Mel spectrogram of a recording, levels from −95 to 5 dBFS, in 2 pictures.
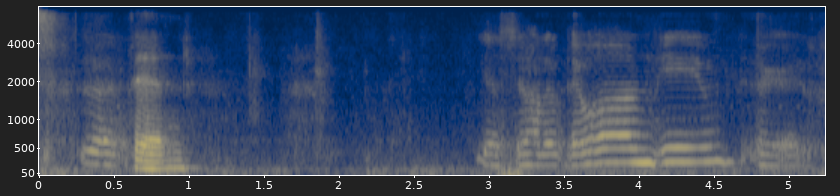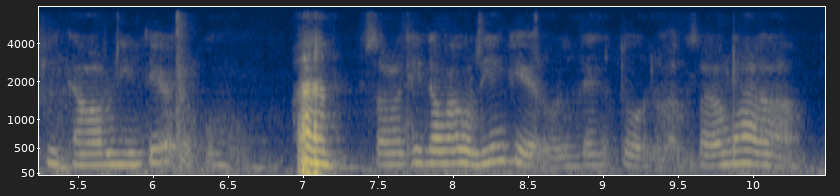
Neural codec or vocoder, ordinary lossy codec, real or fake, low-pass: codec, 24 kHz, 0.9 kbps, WavTokenizer, small release; none; fake; 7.2 kHz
